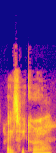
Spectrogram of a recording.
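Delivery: soft whispered greeting. Real, not acted. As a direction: whisper it tenderly to the horse. Greeting the horse softly.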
